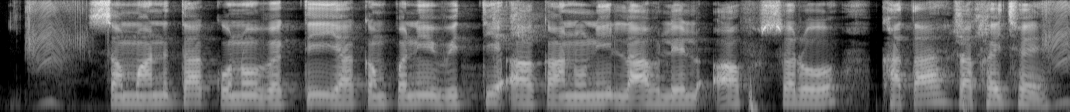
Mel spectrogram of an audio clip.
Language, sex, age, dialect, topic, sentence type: Maithili, male, 18-24, Eastern / Thethi, banking, statement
